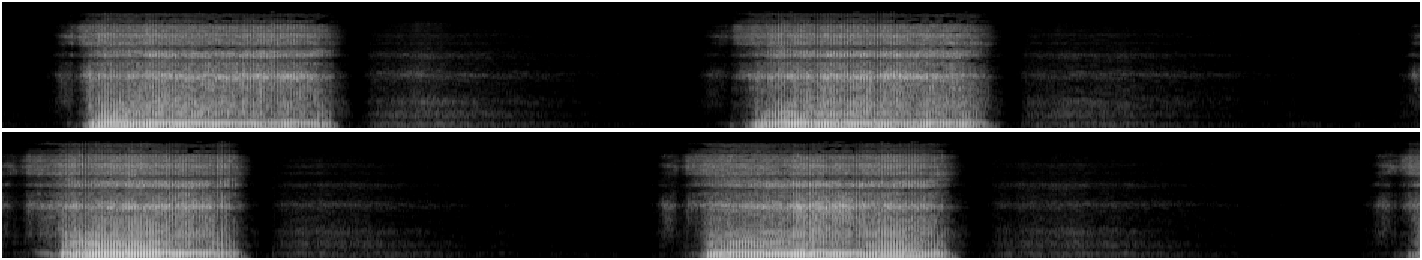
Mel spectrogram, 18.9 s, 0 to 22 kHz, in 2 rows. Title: 5 Minutes of snoring Audio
